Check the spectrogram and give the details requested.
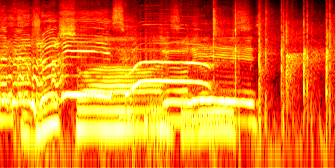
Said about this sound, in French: Bah déjà on a quelqu'un de nouveau à la technique, et pas des moindres. Et un tonnerre d'applaudissements.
